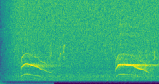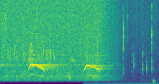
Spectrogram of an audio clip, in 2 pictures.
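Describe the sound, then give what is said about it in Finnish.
A Siberian jay calls from a distance, giving four drawn-out, slightly rising whistled cries at uneven intervals over a soft, steady outdoor hiss. “Kuukkelin huikkaus kaukaa.”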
